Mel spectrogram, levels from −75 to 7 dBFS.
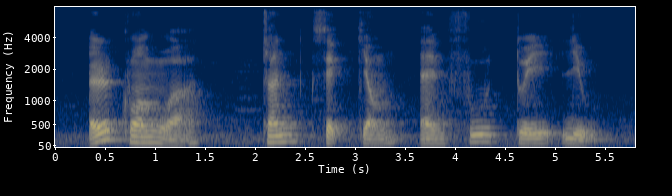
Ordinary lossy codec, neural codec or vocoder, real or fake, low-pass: none; none; real; 7.2 kHz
